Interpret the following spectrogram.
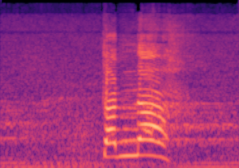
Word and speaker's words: Tanakh: Dibacanya Tanakh. Tanakh.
